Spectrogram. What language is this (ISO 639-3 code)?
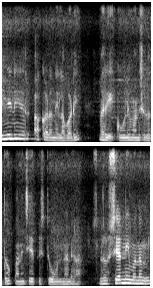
tel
